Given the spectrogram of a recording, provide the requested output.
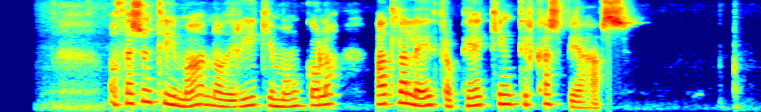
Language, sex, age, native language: Icelandic, female, 40-49, Icelandic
